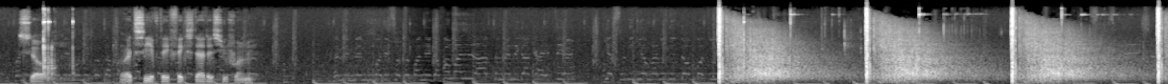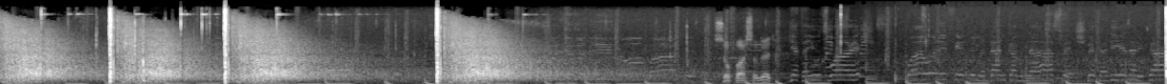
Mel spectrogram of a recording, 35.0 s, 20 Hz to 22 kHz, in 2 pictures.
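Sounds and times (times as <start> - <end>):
rifle shots with rolling echo: 10.8 - 27.2.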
